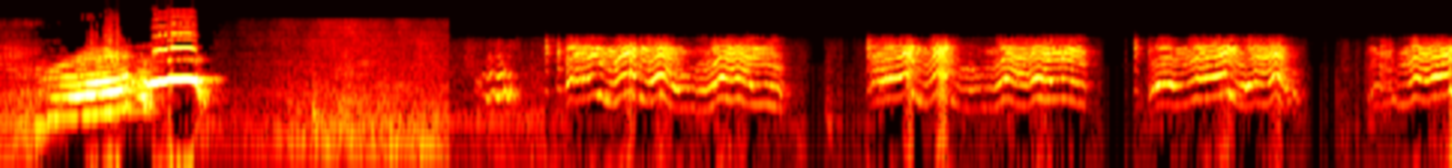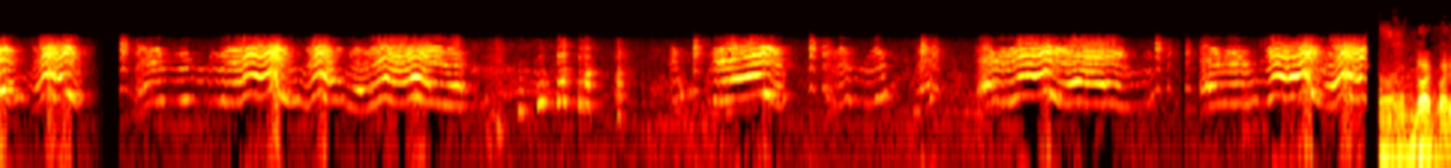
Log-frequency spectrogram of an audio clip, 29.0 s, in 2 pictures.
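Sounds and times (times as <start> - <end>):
puppy howling: 0.4 - 2.2, 4.8 - 7.9, 8.7 - 13.0, 13.7 - 19.2, 21.2 - 28.2.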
